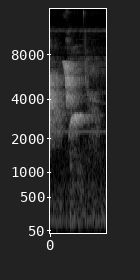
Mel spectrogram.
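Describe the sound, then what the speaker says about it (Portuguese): Pet birds chirp and sing indoors on a morning, a couple of bright tweets standing out over a steady low hum, fairly close and with no talking. "Os meus passarinhos estão aqui, cantando e alegrando mais uma manhã."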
